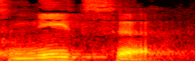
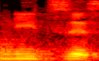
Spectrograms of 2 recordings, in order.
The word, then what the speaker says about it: Nietzsche: His name was Nietzsche. My pronunciation is done. I know how the Germans pronounce, I pronounce it, and probably this is right.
